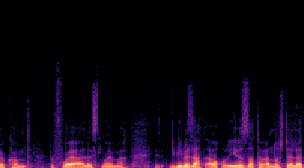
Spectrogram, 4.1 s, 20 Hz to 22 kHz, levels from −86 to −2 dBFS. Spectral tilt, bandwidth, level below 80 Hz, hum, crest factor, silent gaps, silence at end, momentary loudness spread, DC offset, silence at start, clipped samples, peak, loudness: -10.5 dB/octave; 9.6 kHz; -52 dBFS; none; 16 dB; none; 0 s; 14 LU; under 0.1%; 0 s; under 0.1%; -2 dBFS; -17 LUFS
